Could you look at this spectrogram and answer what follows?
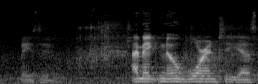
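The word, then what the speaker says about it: Bézout: So that's B, E, and then it's got a accent on the E, Bezout. I make no warranty as to whether or not I'm pronouncing that person's name correctly.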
